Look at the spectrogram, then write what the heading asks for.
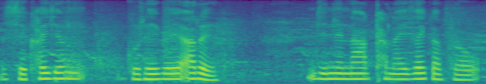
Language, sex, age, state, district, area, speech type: Bodo, female, 30-45, Assam, Kokrajhar, rural, spontaneous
